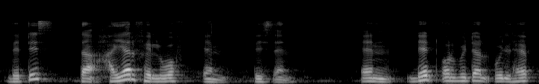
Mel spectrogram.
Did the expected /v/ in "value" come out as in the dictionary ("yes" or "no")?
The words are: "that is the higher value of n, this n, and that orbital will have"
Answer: no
